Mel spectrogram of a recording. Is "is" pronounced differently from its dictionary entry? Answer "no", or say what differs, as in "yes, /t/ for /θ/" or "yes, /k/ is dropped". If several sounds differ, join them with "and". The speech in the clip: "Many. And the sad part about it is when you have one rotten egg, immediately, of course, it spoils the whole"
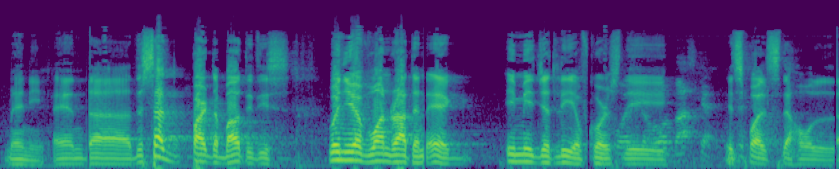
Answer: yes, /s/ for /z/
